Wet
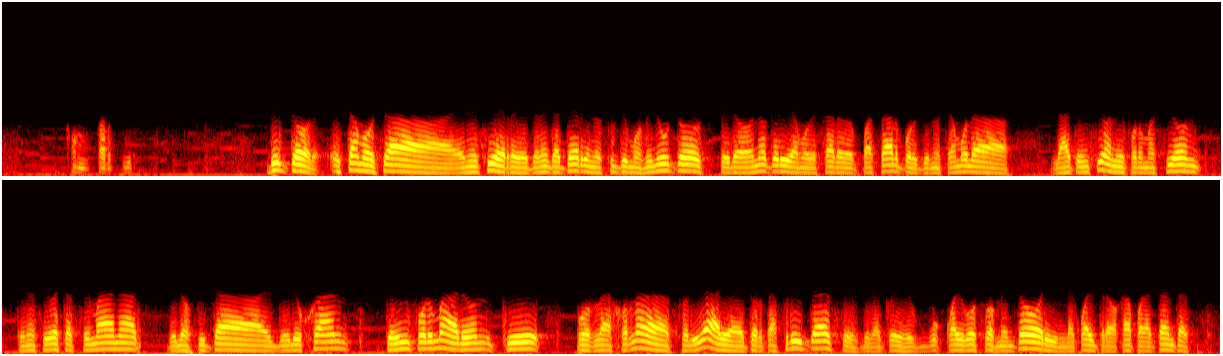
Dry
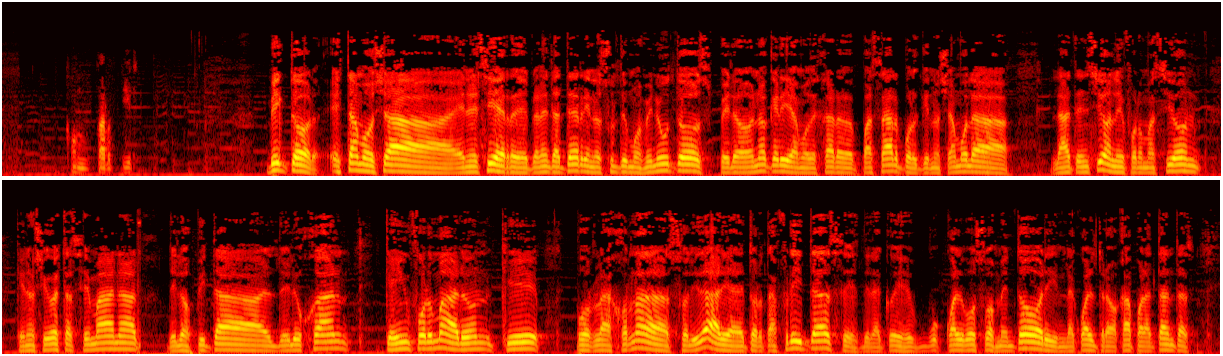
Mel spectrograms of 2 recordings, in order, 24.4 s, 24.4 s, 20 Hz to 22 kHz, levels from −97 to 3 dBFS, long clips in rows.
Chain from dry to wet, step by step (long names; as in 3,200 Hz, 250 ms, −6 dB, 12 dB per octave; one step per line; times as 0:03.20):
Butterworth low-pass 990 Hz 72 dB per octave
level +6 dB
